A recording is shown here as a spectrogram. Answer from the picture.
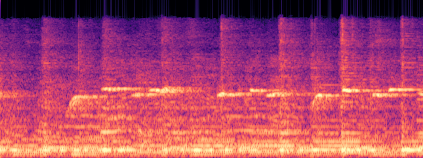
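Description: A person whistling a melody over a strummed acoustic guitar, some whistled notes sliding up into pitch, about a second in and again past three seconds.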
